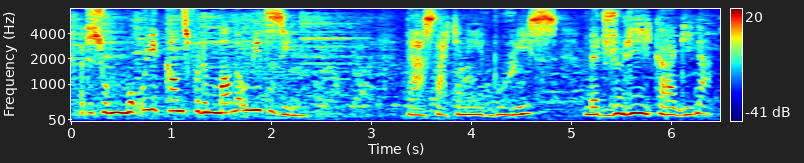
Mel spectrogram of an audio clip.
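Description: An actress in a Dutch radio drama playing a gossipy, sharp-tongued society lady, knowing and haughty. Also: mid-range voice, normal speed, music in the background, close to an everyday voice. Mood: haughty, chatty.

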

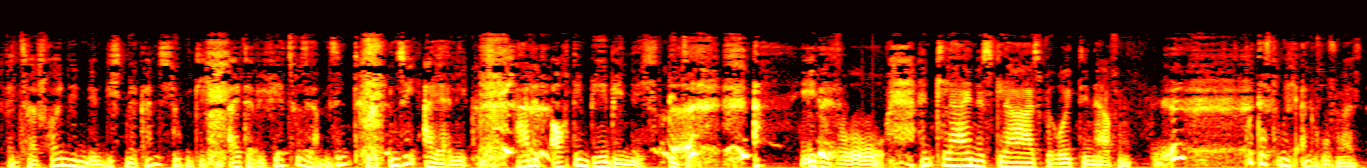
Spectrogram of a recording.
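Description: An actress playing a worldly, soothing middle-aged friend in a German radio drama, coaxing and knowing. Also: female voice, a bass voice, very animated, normal speed, noisy background, exaggerated voice.

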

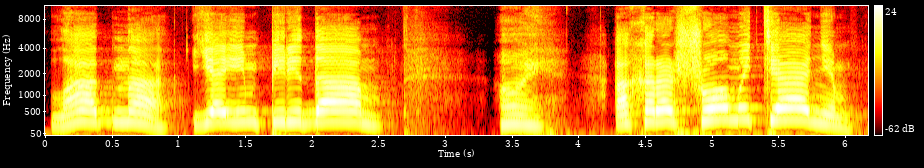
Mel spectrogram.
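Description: A man voicing a chirpy, scatterbrained young lady in a comic audiobook, with naive, drawn-out, airy exclamations. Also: extremely high pitch, pitched above the performer's own voice.

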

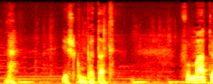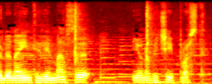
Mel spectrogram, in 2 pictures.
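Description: An actor playing a stern, condescending older businessman in a Romanian radio play, speaking in a measured, reproving way. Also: low voice, fairly even intonation, over music. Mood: stern, disapproving. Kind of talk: Romanian radio theatre acting.

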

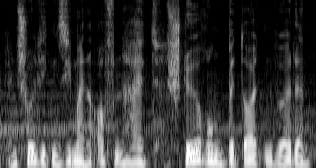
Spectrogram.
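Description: An actor playing a melancholy, self-deceiving gentleman, a jilted lover narrating a literary radio drama in a measured, formal and carefully articulated way. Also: lowish voice, music in the background, natural voice. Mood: restrained, wounded. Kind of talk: literary radio play narration, reading a letter.

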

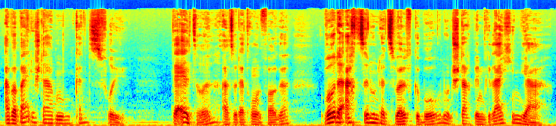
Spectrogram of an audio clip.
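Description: An actor playing a scornful, domineering police lieutenant in a German radio play, with a sardonic, dismissive manner. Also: male voice, low voice, a little mellow, husky, heavily acted.

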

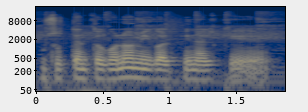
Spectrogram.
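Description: Mellow Chilean man talking hesitantly. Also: on the low side, little pitch movement, quick pace, creaky, soft background music. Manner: hesitant, searching for words, colloquial. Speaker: guest, podcast creator. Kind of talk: casual conversation.

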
